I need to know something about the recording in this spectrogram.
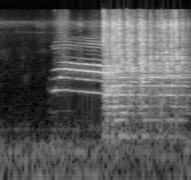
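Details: Street cat's single clear meow, level and harmonic, abruptly swamped by a loud broadband rush of noise for the second half.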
